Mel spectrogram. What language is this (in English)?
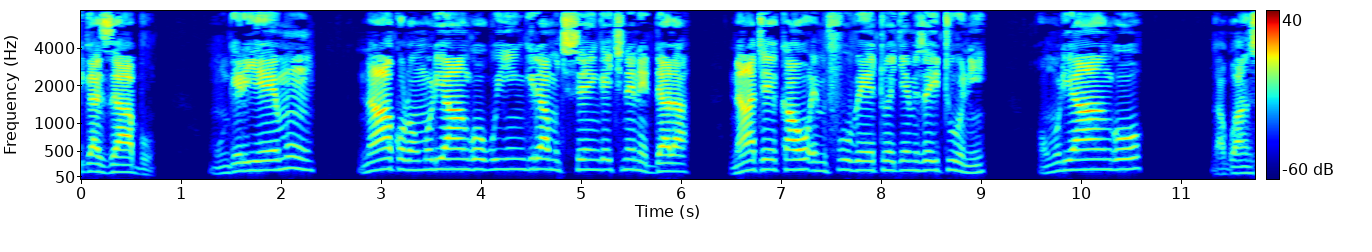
Ganda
